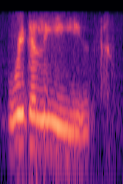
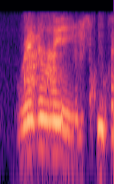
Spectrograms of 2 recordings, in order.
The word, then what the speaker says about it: Rigolets: And so when I look at a chart, I look at it and it looks to me like Rigolets. But if you want to sound like a local, it's called Wrigley's. – Wrigley's.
